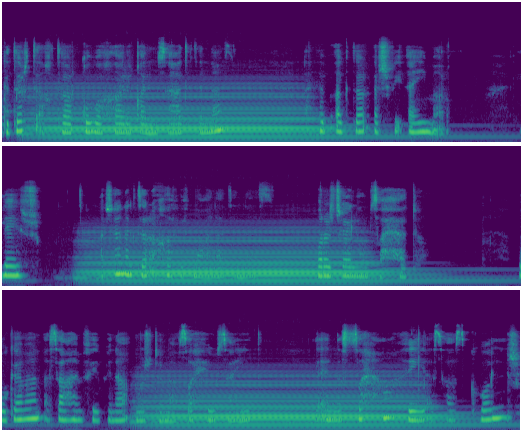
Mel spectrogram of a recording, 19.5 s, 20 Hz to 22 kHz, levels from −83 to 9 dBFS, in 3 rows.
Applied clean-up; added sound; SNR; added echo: none; Bowed string instrument; 2 dB; none.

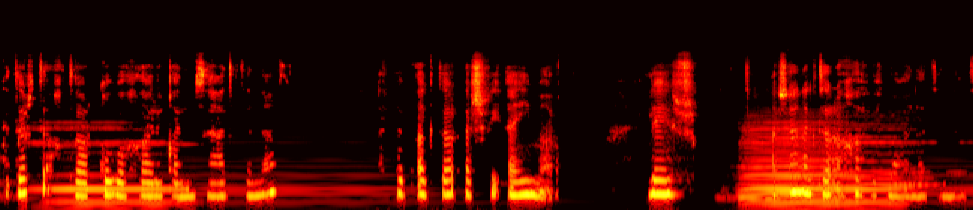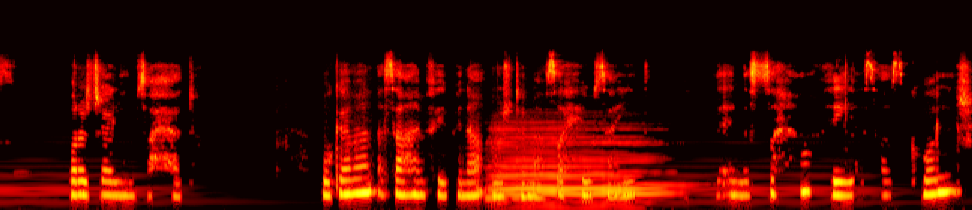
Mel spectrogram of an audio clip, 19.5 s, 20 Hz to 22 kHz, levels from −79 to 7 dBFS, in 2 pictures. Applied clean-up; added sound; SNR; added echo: classical method spectral subtraction.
